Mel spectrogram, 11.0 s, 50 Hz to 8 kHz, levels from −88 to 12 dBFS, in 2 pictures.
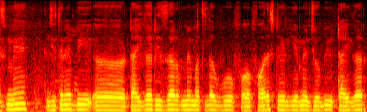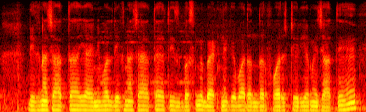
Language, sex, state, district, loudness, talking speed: Hindi, female, Arunachal Pradesh, Papum Pare, -17 LUFS, 185 wpm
